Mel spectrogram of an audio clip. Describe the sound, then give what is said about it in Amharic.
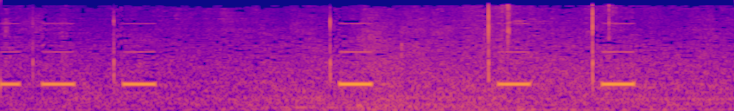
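A telephone number is dialed with touch-tone keys: several short, clean electronic beeps sound alone at irregular intervals. “ደውልላታል። እንድታውቀውማ ማድረግ አለብኝ።”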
